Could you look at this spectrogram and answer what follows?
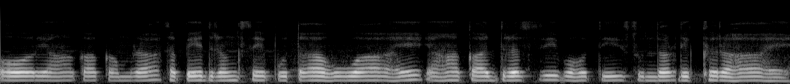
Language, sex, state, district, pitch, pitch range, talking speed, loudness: Hindi, female, Uttar Pradesh, Jyotiba Phule Nagar, 190 Hz, 185-190 Hz, 145 wpm, -20 LUFS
